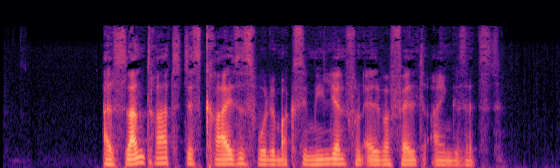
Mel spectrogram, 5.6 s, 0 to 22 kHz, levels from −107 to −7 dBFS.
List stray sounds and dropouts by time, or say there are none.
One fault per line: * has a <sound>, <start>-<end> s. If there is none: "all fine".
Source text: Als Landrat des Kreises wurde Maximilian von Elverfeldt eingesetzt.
all fine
